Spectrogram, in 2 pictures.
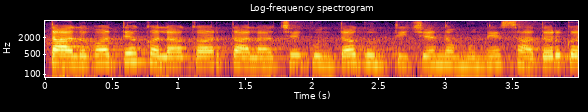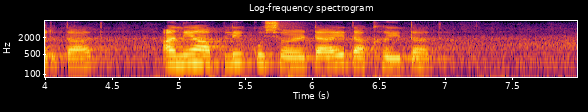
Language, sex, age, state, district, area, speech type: Goan Konkani, female, 30-45, Goa, Pernem, rural, read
